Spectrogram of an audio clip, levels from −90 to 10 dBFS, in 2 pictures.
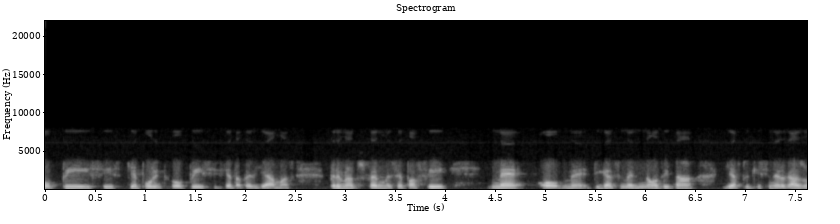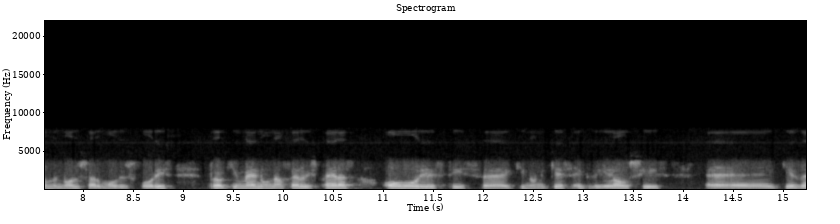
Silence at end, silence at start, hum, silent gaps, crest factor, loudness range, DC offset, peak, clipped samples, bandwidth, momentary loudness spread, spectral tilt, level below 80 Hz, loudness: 0 s; 0 s; none; none; 18 dB; 3 LU; under 0.1%; -2 dBFS; under 0.1%; 7.8 kHz; 9 LU; -7.5 dB/octave; -84 dBFS; -21 LUFS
